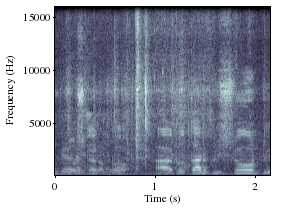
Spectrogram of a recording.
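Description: A bird cooing in several short calls, with low speech under it.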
